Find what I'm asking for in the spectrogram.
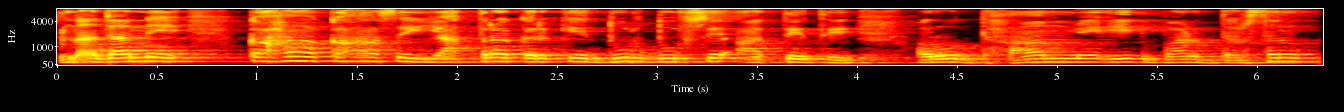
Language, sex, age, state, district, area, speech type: Hindi, male, 18-30, Madhya Pradesh, Balaghat, rural, spontaneous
